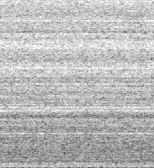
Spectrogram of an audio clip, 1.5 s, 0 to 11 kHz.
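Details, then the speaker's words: 2005/06 Ford F-150 5.4L 3-valve with a P0302 dead misfire, cylinder 2 under leak-down air pressure: a loud, steady rushing hiss from a huge leak past a damaged exhaust valve. "that right there is a huge huge leak you're always going to hear some uh air being bled off into the crank case past the compression ring don't worry about that at all"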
